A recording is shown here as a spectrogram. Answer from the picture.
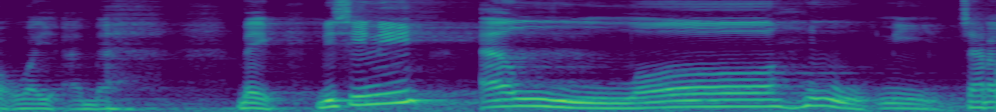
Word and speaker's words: Allah: Maka Allah, Allahu, dan Allahnya di sini tebal. Kenapa tebal? Sekali lagi, karena Allahnya ini ya, di belakangnya ada huruf yang berharokat fathah. Ya, fathah atau domah misalkan. Ini fathah, maka tebelkan. Bukan Allah ya, bukan Allahu, bukan, tapi tebelkan.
